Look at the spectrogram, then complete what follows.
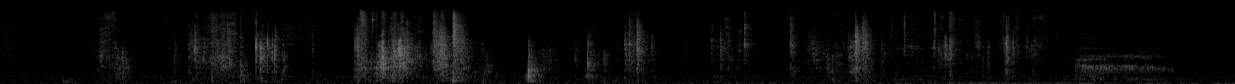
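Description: A run of irregular scraping and rubbing noises, loudest about four seconds in: the wooden base of a clay-covered sculpture armature being slid and turned on a wooden worktable and handled.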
